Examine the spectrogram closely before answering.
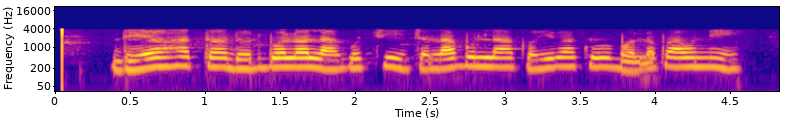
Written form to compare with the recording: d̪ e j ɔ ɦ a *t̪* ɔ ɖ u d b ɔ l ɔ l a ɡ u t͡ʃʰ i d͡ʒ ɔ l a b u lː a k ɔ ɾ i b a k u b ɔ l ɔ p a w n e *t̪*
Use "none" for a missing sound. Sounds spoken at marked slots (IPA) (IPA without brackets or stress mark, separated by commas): t̪, none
